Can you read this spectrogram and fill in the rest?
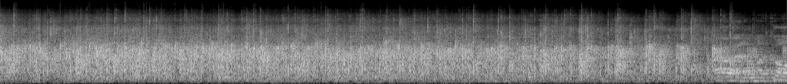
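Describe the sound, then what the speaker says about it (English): Loud, sustained applause from a large banquet crowd honoring the senior class at an Army football awards dinner, dense clapping throughout with voices and cheers mixed in, easing slightly near the end. "let's have one more round of applause for the senior class"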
